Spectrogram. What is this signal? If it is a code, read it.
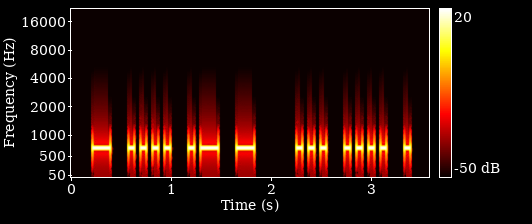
Morse code, heard as a keyed tone, about 19 wpm, 700 Hz. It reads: THAT SHE
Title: Sentences from Top 1000 Words - Review Part 3 - 20wpm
